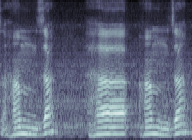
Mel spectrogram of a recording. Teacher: Hamza comes from the lower of the throat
